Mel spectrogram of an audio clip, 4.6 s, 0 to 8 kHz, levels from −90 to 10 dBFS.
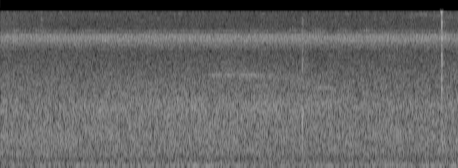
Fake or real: real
